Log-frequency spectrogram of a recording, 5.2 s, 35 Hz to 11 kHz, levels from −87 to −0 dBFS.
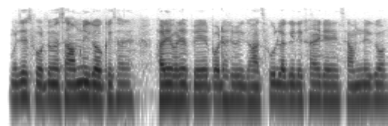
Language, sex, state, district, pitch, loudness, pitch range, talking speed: Hindi, female, Madhya Pradesh, Umaria, 120 Hz, -20 LUFS, 115-120 Hz, 255 wpm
